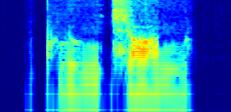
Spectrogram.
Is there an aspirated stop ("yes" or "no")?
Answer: yes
